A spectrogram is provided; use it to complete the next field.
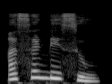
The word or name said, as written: ಅಸಡ್ಡಿಸು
